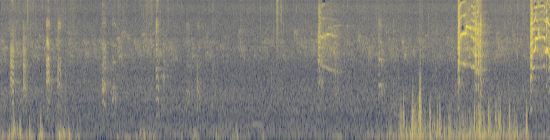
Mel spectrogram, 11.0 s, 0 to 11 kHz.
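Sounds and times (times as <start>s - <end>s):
gulls calling: 0.0s - 5.3s, 9.1s - 11.0s.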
